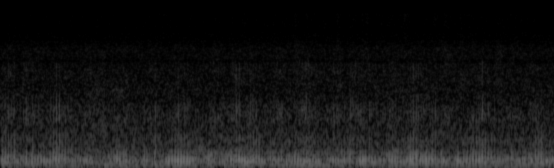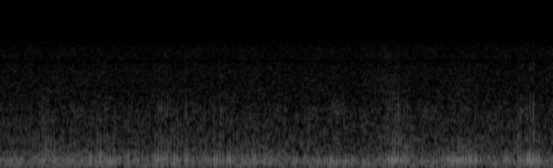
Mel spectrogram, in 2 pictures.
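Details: Long stretch of contented purring by a brown tabby cat under a man's stroking hand: a soft, deep, vibrating drone with gentle rhythmic swells every second or two, steady from start to finish.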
